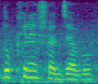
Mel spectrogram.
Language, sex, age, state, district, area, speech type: Bengali, female, 30-45, West Bengal, Kolkata, urban, spontaneous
